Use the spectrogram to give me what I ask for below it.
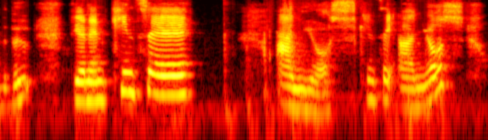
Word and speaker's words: años: 15 años. We're going to put the tilde over the ñ to make it ña sound.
